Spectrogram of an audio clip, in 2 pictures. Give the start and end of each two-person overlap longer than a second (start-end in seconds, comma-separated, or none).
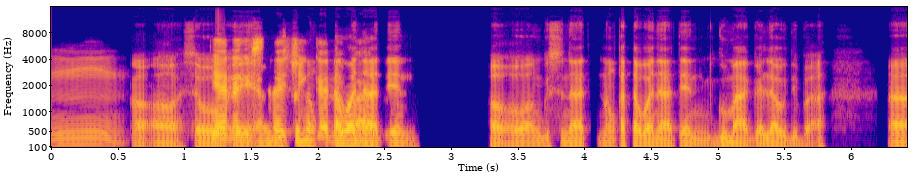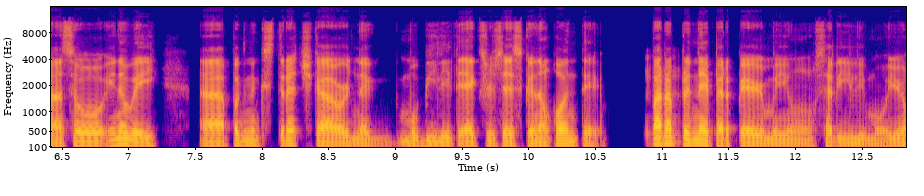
1.1-2.6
